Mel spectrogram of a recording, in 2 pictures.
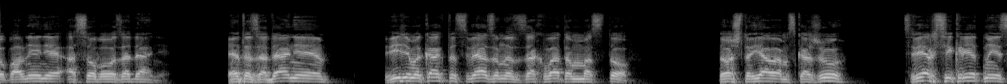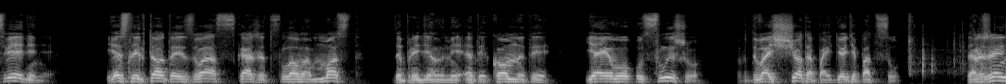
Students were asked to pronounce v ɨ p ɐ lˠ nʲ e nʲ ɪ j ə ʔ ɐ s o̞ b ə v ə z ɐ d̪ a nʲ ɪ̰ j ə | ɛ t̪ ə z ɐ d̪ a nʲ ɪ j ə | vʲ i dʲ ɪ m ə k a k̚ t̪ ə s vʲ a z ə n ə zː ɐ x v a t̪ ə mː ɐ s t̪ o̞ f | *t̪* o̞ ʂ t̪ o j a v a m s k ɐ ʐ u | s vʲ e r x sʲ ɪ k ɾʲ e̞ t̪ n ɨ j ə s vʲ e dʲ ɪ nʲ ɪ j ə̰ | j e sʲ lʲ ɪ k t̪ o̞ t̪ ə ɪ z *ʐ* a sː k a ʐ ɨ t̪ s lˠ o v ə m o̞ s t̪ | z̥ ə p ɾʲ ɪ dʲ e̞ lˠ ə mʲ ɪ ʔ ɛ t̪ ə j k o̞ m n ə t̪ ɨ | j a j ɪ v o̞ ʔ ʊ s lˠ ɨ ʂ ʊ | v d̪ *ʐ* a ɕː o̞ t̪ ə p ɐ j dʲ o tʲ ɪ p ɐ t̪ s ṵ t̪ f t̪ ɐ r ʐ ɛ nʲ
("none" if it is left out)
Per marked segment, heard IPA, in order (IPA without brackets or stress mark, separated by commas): t̪, v, v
